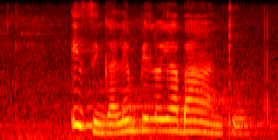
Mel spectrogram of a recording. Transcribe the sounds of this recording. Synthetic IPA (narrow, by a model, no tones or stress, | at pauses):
iziŋɡʱalempʼilɔjaɓaːntʼu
